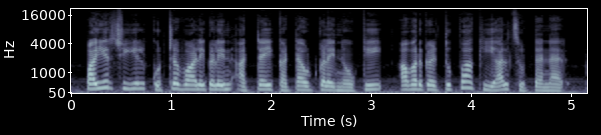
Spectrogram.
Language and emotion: Tamil, neutral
